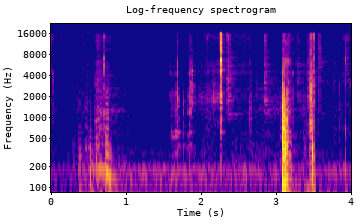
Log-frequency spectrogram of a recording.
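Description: A few sharp clicks and knocks from a lens and a DSLR camera body being handled and fitted together, the loudest two close together near the end, over a steady low hum.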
